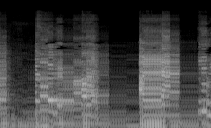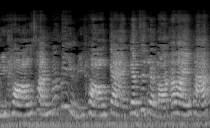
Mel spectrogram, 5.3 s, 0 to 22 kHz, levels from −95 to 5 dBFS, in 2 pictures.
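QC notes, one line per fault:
0.02 to 2.58 s, robotic sound from repeated short buffers. The speech turns into a rigid metallic buzz near 50 Hz that still roughly tracks the words. Most of the stretch is likely looped audio, repeating about 20 ms chunks while real audio is skipped.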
